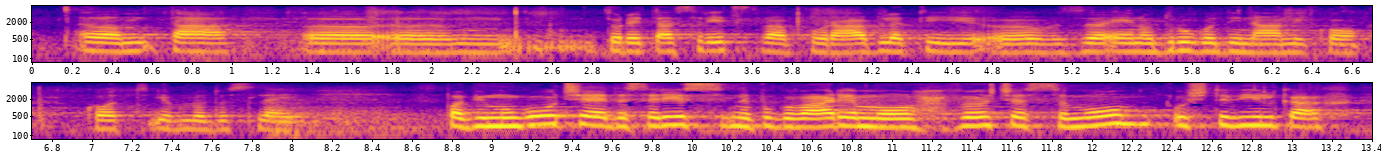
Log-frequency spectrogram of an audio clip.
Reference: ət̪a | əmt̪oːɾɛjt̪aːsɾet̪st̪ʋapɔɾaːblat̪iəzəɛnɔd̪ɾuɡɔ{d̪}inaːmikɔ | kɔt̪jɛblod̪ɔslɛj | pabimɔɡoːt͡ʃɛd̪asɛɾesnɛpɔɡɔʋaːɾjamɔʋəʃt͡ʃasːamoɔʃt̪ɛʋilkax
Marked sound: correct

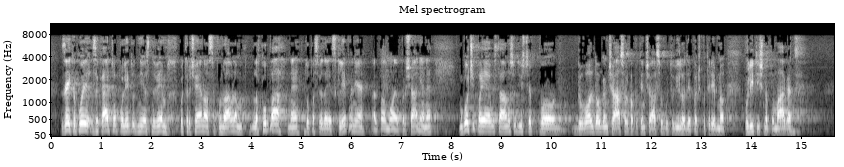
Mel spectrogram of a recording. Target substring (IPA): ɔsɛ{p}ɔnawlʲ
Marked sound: correct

